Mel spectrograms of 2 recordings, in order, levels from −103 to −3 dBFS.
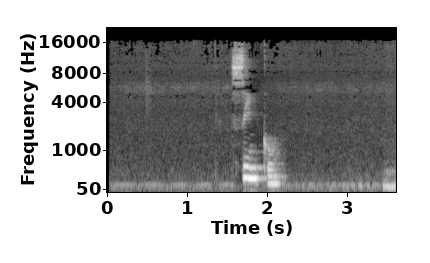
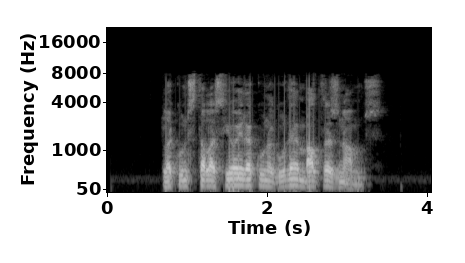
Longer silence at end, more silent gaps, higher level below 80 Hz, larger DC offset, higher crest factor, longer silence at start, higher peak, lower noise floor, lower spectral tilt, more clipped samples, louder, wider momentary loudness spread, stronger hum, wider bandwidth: second, 0 s vs 0.65 s; neither; first, -48 dBFS vs -58 dBFS; neither; about the same, 18 dB vs 18 dB; first, 1.55 s vs 0.7 s; first, -2 dBFS vs -14 dBFS; second, -45 dBFS vs -85 dBFS; about the same, -5 dB/octave vs -5.5 dB/octave; neither; first, -15 LUFS vs -32 LUFS; first, 18 LU vs 10 LU; neither; first, 17 kHz vs 8.2 kHz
